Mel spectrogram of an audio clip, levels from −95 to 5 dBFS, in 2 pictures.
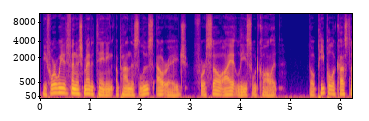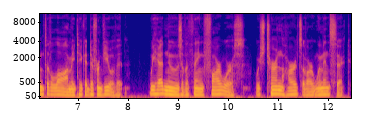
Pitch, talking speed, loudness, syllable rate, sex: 100 Hz, 210 wpm, -19 LUFS, 6.1 syllables/s, male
